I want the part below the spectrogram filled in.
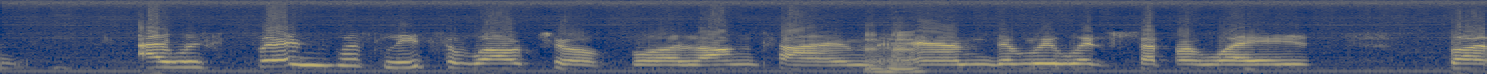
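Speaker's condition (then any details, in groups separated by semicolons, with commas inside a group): Cerebral palsy; from birth, leg spasticity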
